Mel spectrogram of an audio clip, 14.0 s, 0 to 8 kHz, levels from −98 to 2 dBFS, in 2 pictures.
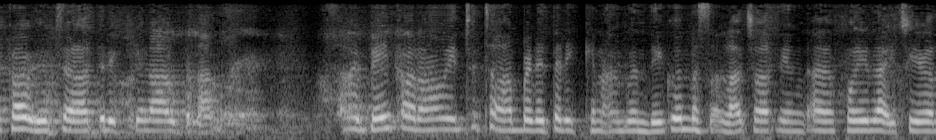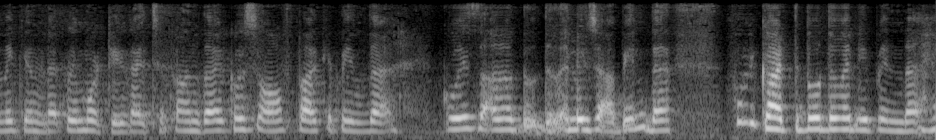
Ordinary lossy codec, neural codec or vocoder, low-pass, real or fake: none; codec, 16 kHz, 1.1 kbps, Voila-Tokenizer; 7.2 kHz; fake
